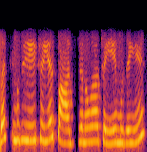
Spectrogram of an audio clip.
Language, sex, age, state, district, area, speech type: Urdu, female, 18-30, Uttar Pradesh, Ghaziabad, urban, conversation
